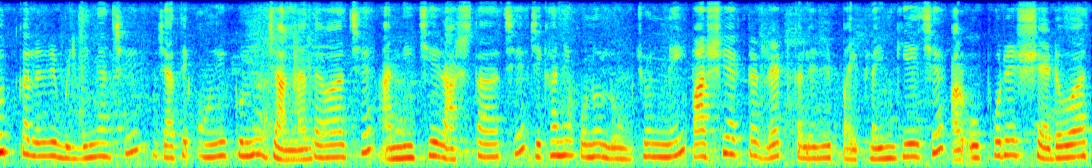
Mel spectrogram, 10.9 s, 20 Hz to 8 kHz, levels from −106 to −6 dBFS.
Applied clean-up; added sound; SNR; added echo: none; none; none; none.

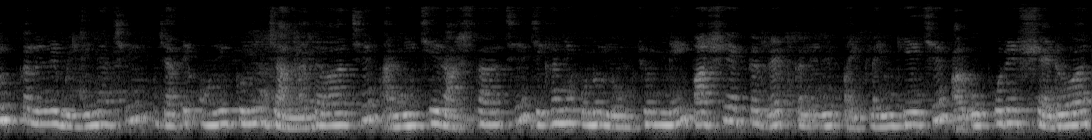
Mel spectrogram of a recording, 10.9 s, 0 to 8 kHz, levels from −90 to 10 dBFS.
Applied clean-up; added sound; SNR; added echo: none; none; none; reverberation time 0.5 s.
